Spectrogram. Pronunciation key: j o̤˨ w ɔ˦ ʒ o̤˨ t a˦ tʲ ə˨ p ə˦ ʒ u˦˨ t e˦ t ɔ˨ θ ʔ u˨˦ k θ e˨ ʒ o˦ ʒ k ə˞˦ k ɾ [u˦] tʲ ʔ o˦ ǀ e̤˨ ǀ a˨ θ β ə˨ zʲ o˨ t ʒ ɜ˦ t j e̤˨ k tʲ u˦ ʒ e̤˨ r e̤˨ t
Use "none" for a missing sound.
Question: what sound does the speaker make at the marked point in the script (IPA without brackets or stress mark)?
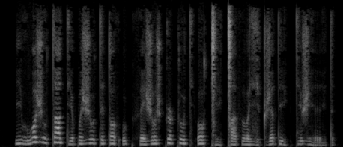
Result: u˦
